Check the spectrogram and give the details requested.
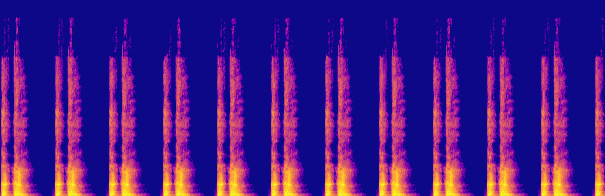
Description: Description: Throat clearing sound. Clear throat, short, male, fifty year old.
